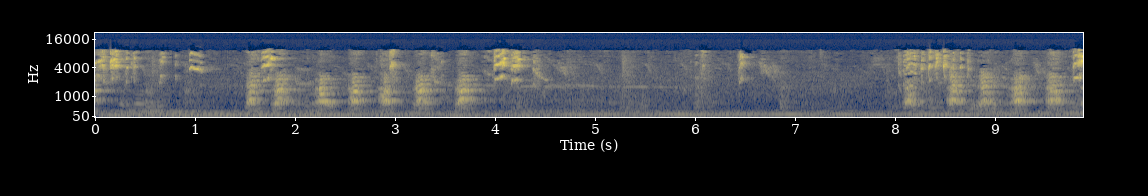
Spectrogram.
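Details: Lovebirds (Agapornis) kept by breeders chattering in loud, rapid shrill chirps, about three per second, pausing briefly mid-way before resuming, over a low background hum.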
